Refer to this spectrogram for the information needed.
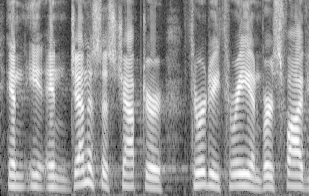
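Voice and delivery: ordinary delivery

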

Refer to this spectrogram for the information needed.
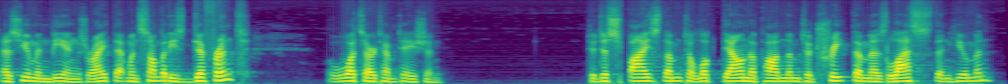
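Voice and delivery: normal talking voice

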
